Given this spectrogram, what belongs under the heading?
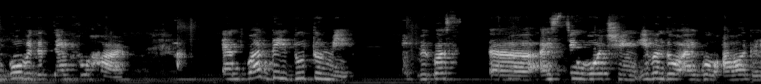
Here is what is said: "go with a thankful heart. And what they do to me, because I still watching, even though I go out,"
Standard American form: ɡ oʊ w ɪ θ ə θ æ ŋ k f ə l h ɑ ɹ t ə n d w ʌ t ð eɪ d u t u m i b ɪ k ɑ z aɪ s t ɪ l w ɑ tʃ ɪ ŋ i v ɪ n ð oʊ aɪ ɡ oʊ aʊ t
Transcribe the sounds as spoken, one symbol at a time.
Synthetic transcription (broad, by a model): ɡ oʊ w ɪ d ə t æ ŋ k f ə l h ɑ ɹ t ə n d w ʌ t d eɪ d u t u m i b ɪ k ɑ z aɪ s t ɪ l w ɑ tʃ ɪ ŋ i v ɪ n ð oʊ aɪ ɡ oʊ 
